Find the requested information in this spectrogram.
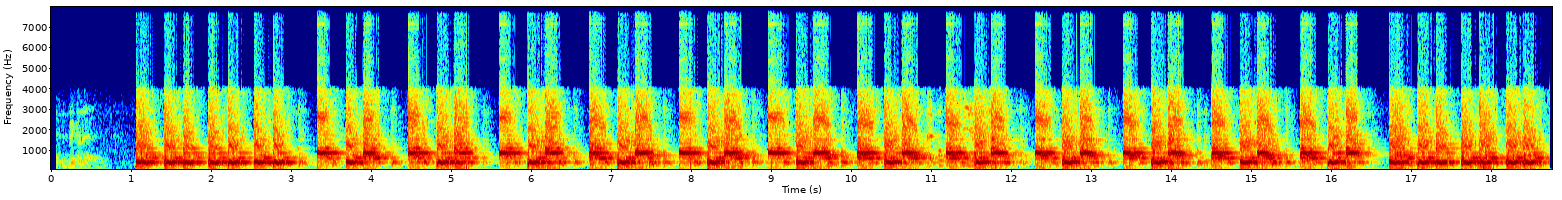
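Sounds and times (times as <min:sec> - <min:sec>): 
rhythm: 0:01.0 - 0:18.7.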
